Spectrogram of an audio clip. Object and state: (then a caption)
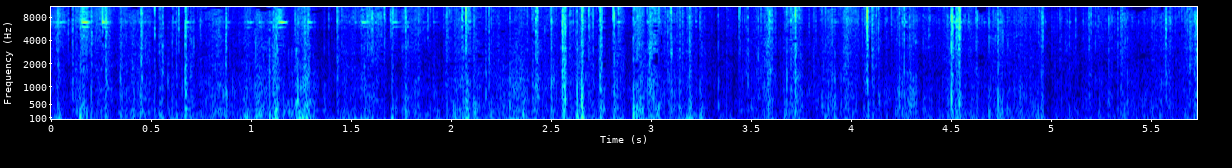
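Rattan ball cat toy. A small, hollow, green-painted woven rattan ball cat toy is held in both hands close to the microphone and squeezed and scratched with long acrylic nails and fingertips. The result is a steady stream of dense, crinkly, crunchy crackles that stays mostly low and soft.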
